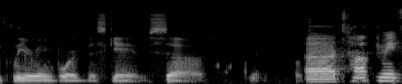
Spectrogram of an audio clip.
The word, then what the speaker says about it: Takumi: He has crits for Takumi. That's the correct pronunciation.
